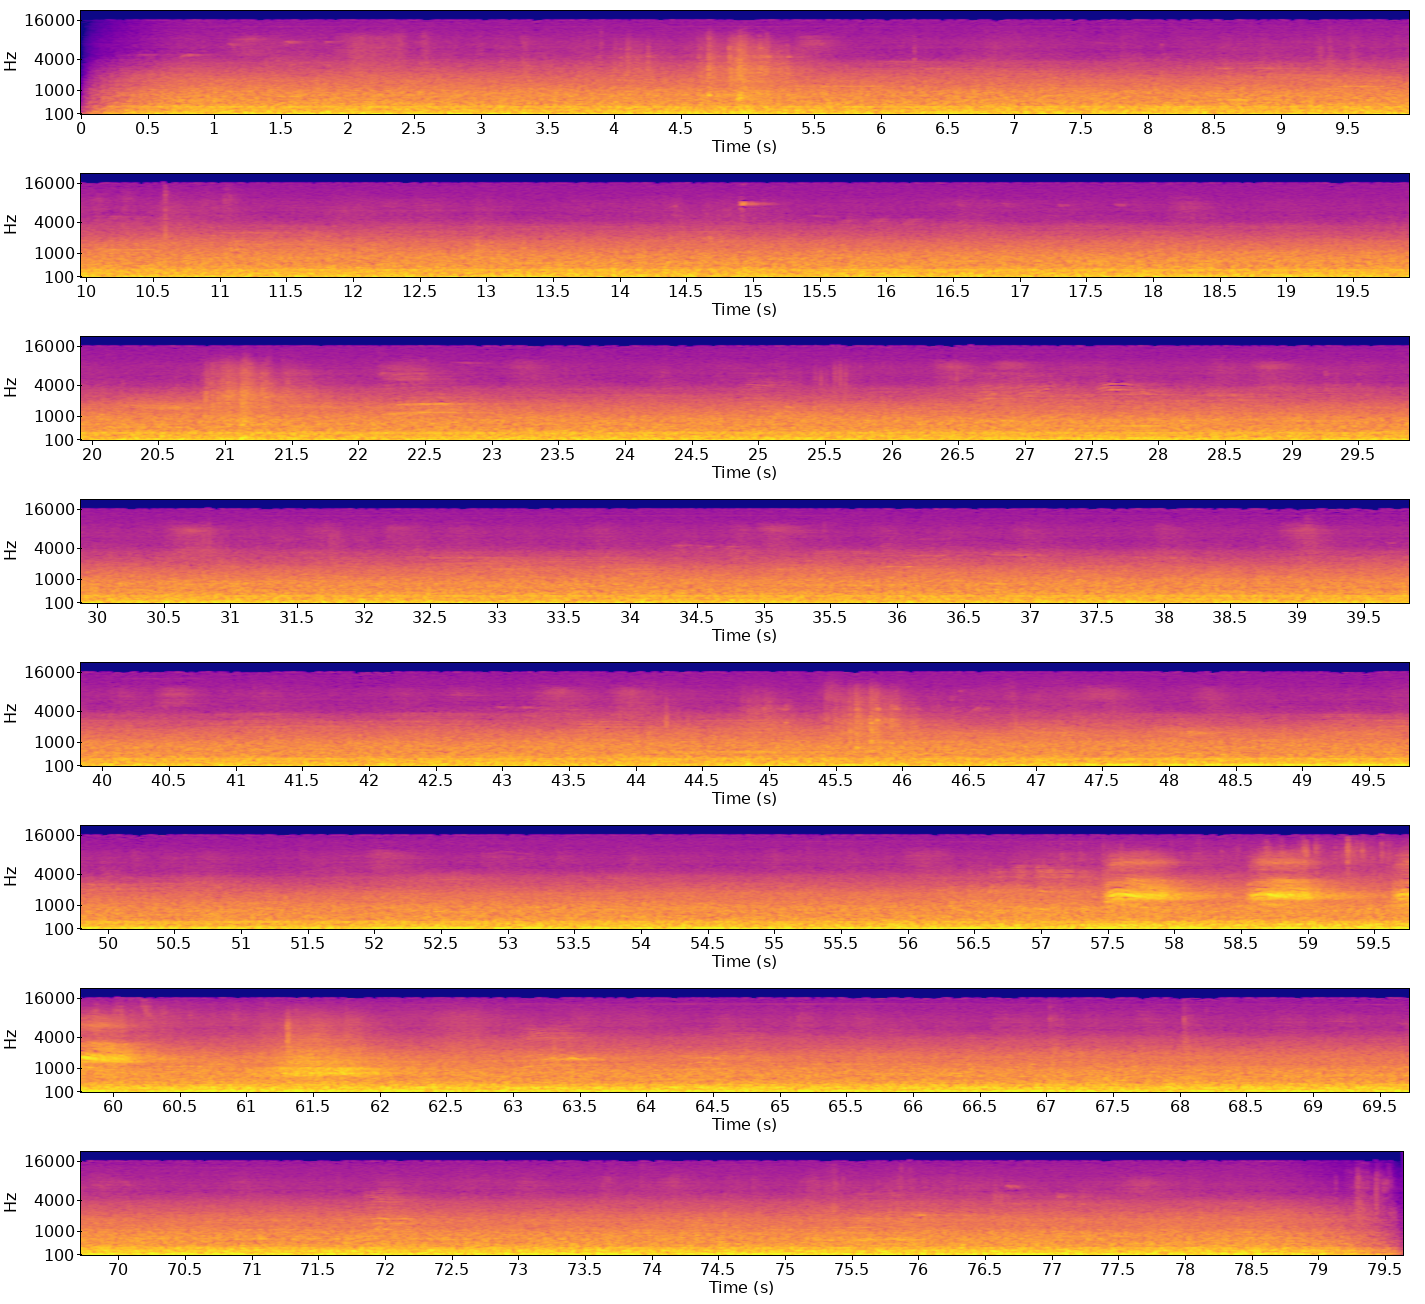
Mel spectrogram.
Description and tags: Stadt - Winter, Morgen, Innenhof
Urban ambience recorded in winter, in the morning hours in a backyard in Berlin
backyard, field-recording, Berlin, ambience, morning, winter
